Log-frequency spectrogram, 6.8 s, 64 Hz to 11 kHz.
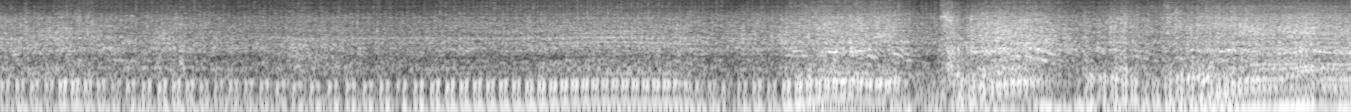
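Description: Yamaha Tenere 700 motorcycle engine pulls hard and steady through a Mojave creek bed, a loud, close, continuous rumble with rising revs and clattering from the rough ground, no voices.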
